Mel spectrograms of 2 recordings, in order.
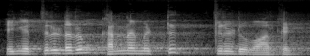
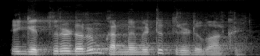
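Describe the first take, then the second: The two takes are said the same way.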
